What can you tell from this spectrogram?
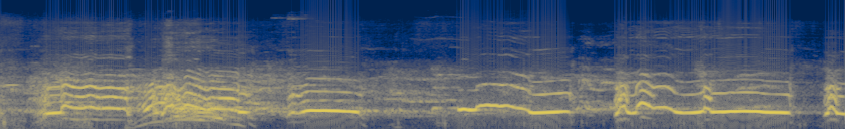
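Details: Alaskan Malamutes taken skiing by their owners howl in a chorus of long, sliding tones that bend up and down, broken into separate bursts with short pauses, a brief yip-like flurry near the start.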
